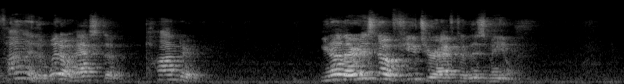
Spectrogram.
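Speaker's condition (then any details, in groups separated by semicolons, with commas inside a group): No condition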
